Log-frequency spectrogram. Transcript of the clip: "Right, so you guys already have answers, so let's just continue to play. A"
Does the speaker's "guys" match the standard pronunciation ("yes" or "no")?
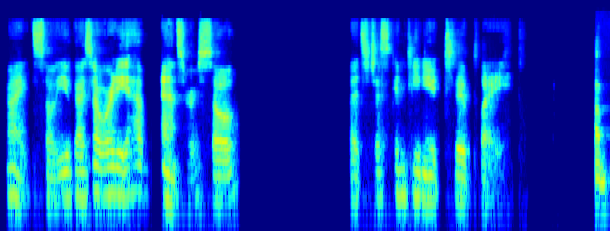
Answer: yes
